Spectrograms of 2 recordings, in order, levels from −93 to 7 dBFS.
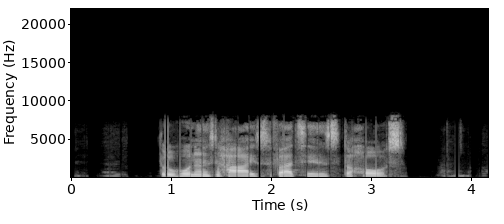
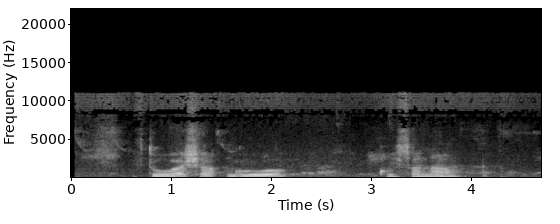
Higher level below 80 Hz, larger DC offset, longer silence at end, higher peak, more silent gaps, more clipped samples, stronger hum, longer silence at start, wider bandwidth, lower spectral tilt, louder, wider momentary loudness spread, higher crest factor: second, -52 dBFS vs -40 dBFS; neither; second, 0.25 s vs 0.55 s; first, -2 dBFS vs -6 dBFS; neither; neither; neither; first, 0.9 s vs 0.25 s; second, 8.4 kHz vs 11.5 kHz; second, -3.5 dB/octave vs -6.5 dB/octave; first, -18 LUFS vs -21 LUFS; second, 4 LU vs 24 LU; about the same, 18 dB vs 18 dB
